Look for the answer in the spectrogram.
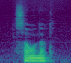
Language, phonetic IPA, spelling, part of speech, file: Polish, [ˈsɔwdat], sołdat, noun, LL-Q809 (pol)-sołdat.wav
